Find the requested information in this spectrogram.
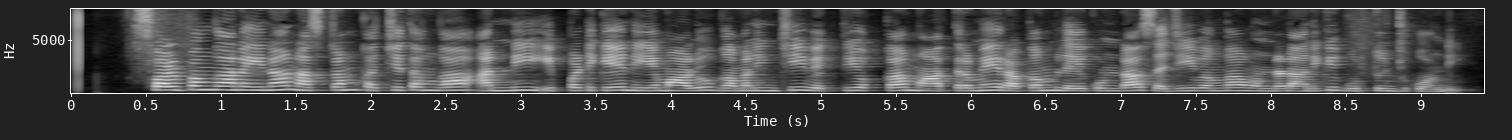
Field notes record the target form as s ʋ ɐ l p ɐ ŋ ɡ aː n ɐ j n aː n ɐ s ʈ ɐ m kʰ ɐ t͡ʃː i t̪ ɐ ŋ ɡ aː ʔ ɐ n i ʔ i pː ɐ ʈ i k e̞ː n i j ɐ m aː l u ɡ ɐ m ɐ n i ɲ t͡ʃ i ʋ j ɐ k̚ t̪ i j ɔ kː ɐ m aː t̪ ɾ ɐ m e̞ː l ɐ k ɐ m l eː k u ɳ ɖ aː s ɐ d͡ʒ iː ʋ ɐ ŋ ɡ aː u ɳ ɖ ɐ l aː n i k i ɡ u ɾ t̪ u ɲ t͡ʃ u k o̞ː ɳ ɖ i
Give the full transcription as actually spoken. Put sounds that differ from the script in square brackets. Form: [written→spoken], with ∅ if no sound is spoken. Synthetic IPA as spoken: s ʋ ɐ l p ɐ ŋ ɡ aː n ɐ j n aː n ɐ [s→ʂ] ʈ ɐ m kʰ ɐ t͡ʃː i t̪ ɐ ŋ ɡ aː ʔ ɐ [n→nː] i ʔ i pː ɐ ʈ i k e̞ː n i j ɐ m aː l u ɡ ɐ m ɐ n i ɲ t͡ʃ i ʋ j ɐ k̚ t̪ i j ɔ kː ɐ m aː t̪ ɾ ɐ m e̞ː [l→ɾ] ɐ k ɐ m l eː k u ɳ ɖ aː s ɐ d͡ʒ iː ʋ ɐ ŋ ɡ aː u ɳ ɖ ɐ [l→ɽ] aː n i k i ɡ u ɾ t̪ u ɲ t͡ʃ u k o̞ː ɳ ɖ i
